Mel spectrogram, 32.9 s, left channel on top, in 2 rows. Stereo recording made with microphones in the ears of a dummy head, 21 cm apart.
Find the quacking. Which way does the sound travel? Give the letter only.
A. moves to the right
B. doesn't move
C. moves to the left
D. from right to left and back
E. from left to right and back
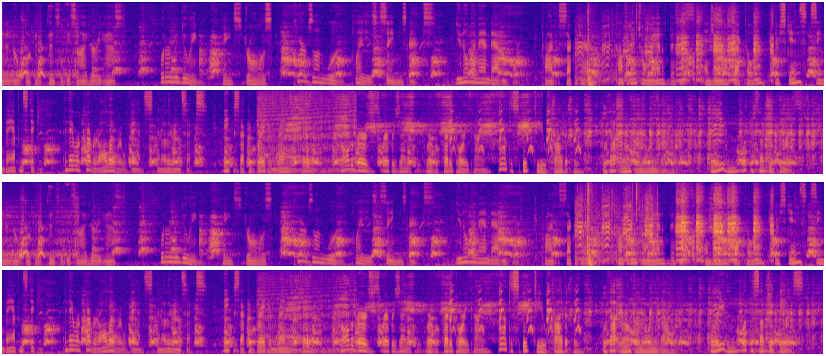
E.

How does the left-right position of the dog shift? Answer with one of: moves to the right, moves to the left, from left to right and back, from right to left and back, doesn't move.
doesn't move.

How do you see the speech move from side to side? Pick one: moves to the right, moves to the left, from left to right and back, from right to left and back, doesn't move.
moves to the right.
